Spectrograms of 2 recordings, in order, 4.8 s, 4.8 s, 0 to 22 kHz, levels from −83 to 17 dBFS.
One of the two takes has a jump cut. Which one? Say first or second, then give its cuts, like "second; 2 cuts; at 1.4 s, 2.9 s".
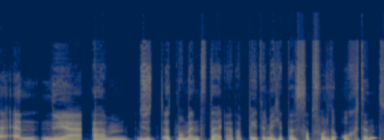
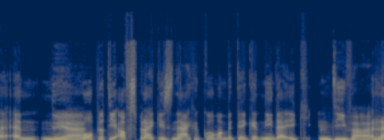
first; 2 cuts; at 1.0 s, 2.8 s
